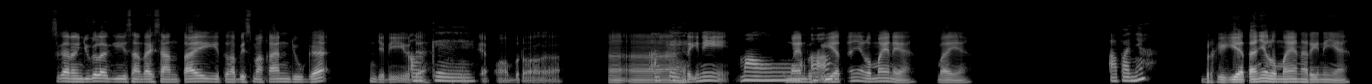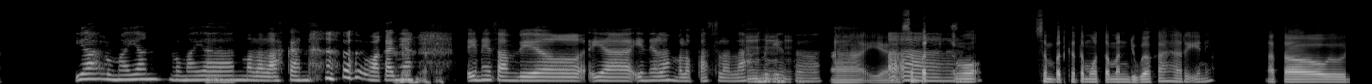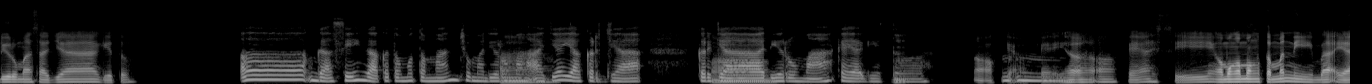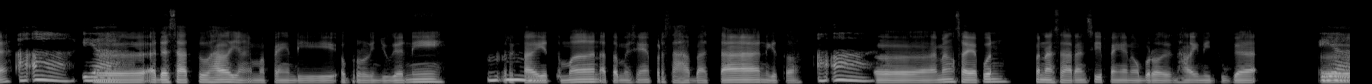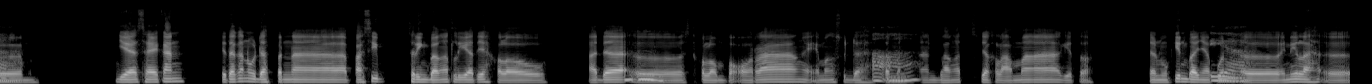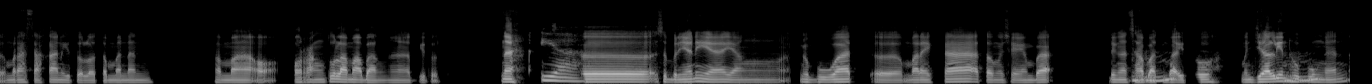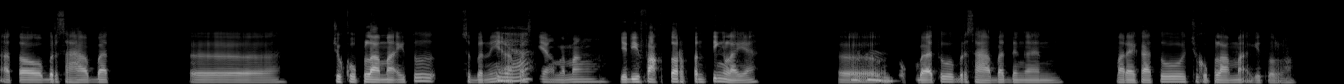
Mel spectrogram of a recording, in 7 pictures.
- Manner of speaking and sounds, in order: other background noise; chuckle; laugh; in English: "i see"; tapping
- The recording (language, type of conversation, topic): Indonesian, unstructured, Apa yang membuat persahabatan bisa bertahan lama?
